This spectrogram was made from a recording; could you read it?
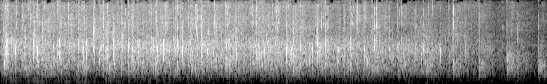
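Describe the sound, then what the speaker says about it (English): Sustained applause from a crowd at a Students of the Month recognition event, dense clapping throughout that tapers slightly toward the end. "Let's give them a round of applause."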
